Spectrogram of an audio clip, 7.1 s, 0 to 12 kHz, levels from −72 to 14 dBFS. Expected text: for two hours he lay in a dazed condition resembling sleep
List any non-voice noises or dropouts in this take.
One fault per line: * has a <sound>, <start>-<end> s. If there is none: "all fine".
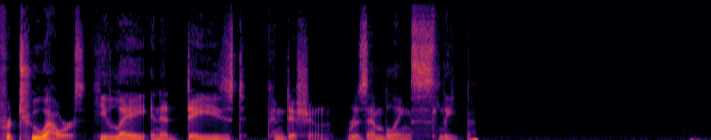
all fine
